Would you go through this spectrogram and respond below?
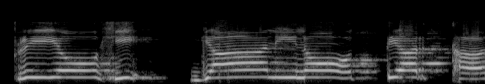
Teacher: नो की मात्रा को लंबा खींचना है, अवग्रह का मतलब ज्ञानी नो।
